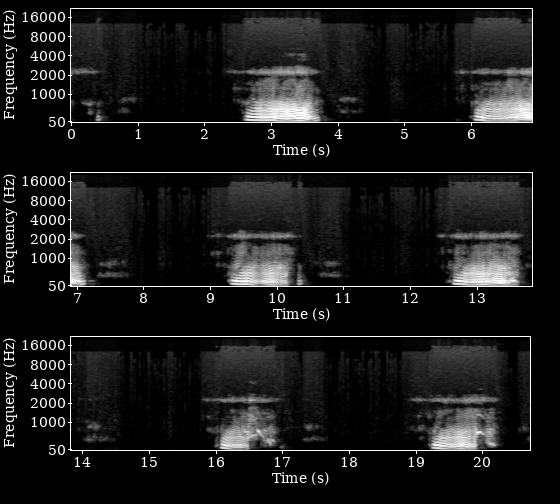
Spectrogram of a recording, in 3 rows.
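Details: Six loud, rough, rumbling snores at about 18 a minute, separated by quiet pauses: steady snoring during sleep.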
